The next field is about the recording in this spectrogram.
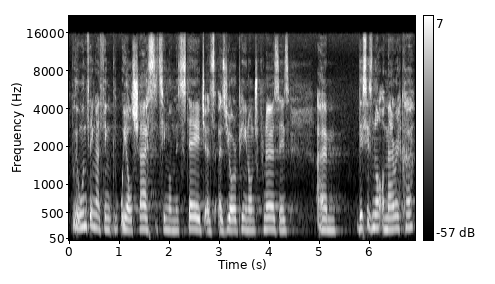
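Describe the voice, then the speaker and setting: A croaky-voiced woman speaks as a founder on a conference stage. Her delivery is candid and conversational but fairly flat in pitch, and her voice rings out with the long reverb of a large hall. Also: moderate pace. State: hoarse, croaky voice. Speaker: startup founder on a conference panel. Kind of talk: panel discussion.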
